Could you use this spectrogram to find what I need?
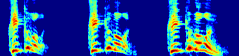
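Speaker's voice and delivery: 귓구멍은 called out high and loud, falling each time; building call. Shown as a demonstration. 승객들 관심 끌려고 귓구멍은을 외치는 잡상인. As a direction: repeat 귓구멍은 as a rising hawker's cry. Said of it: "자신 있게 외칩니다".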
